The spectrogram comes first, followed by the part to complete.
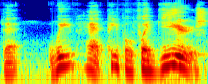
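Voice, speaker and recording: A man's voice: mid-range voice, lively intonation, slow, mellow. A man hosting a casual talk show, preachy and emphatic, who often asks leading questions. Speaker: podcast host. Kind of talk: casual conversational commentary.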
